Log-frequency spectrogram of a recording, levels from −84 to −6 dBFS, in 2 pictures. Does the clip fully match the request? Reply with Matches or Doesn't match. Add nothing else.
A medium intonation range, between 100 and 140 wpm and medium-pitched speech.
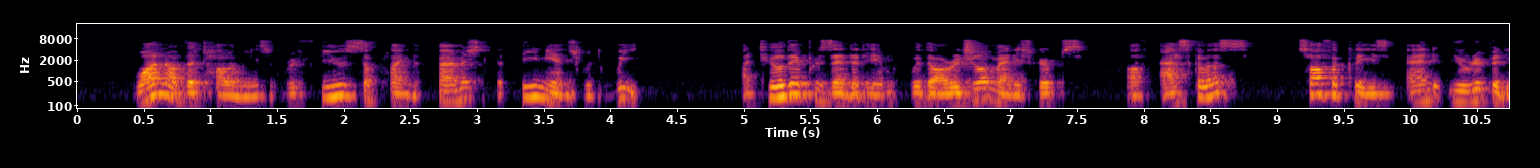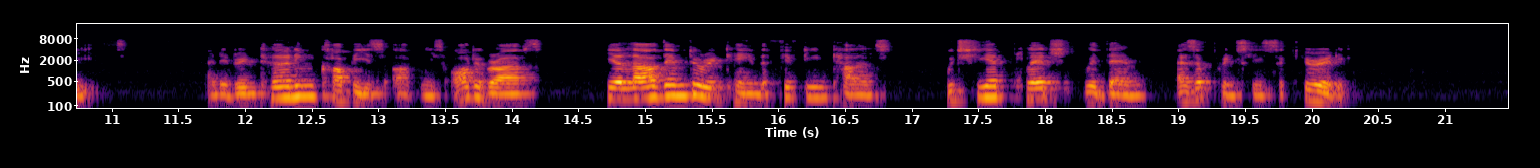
Doesn't match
